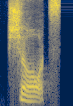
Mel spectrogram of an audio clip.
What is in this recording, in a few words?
"shorts", Indian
